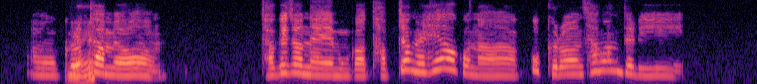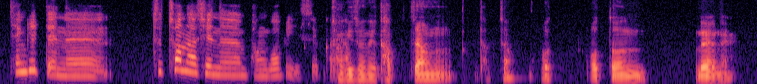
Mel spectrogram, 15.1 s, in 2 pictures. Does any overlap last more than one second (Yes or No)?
No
